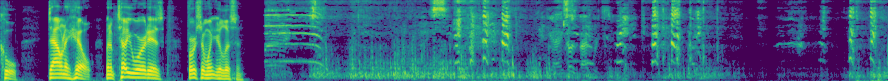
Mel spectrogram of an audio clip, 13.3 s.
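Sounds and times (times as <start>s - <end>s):
speech: 0.0s - 4.8s
children shrieking and chattering: 4.0s - 5.0s
children sledding down Galleon Avenue in Brookline, laughing and giggling: 6.5s - 11.0s, 11.7s - 13.3s.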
